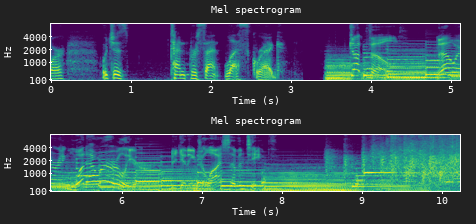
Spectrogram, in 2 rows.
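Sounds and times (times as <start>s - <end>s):
speech: 0.0s - 8.2s
sustained musical tones: 3.4s - 9.8s
late-night television talk show studio audience applause: 8.5s - 10.2s.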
